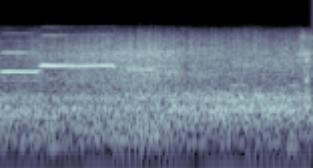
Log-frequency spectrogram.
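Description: Cartoon sound effect of a subway train running through a tunnel: a loud, steady rushing rumble. In the first second a few short high notes step upward over it.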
